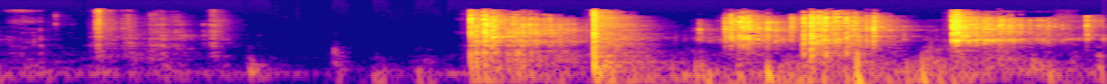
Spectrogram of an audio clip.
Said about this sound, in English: Roll the dice to see how much you start the campaign with.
